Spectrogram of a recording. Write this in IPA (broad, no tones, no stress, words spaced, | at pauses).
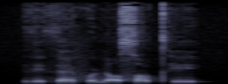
ðeθæfɔɳ ḛsˤeʊ̯ t̪ʰe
